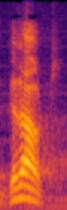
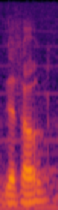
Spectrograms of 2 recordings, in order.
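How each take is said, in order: First: It is said sharply and forcefully. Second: It is said softly and mildly. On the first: The listener must leave at once. "Immediately you will go" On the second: The listener may leave when ready. "You may go now, okay?"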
